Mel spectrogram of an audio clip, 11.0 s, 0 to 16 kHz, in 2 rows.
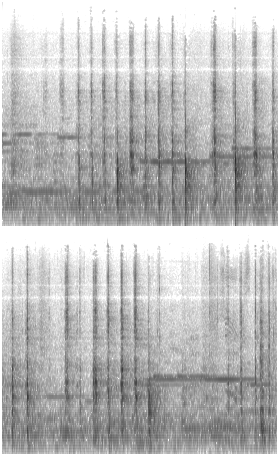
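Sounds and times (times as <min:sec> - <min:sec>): chisel slicing wood: 0:01.1 - 0:08.8, 0:10.0 - 0:11.0.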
